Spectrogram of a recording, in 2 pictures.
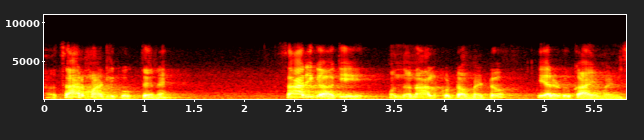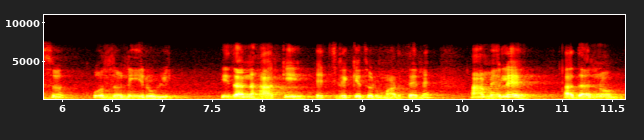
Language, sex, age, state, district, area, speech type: Kannada, female, 60+, Karnataka, Udupi, rural, spontaneous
